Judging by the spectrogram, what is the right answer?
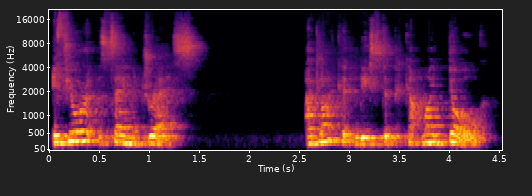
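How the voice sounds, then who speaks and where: A woman's voice: fairly high pitch, unhurried, mellow, pitched above the performer's own voice, lightly acted. A woman reading a story and voicing a pleading, aggrieved man of the theatre with an urgent, protesting manner. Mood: resentful. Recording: very echoey room.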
